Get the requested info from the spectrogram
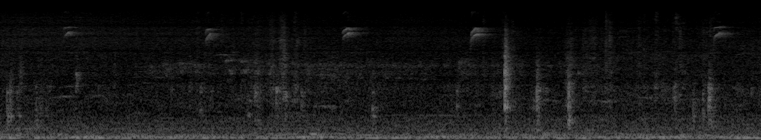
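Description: Scattered light clicks and taps, the sharpest about five seconds in. A faint short high bird chirp repeats about every second and a half over a low steady hum.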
